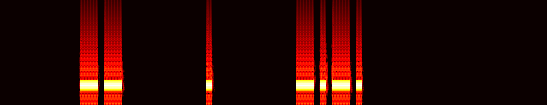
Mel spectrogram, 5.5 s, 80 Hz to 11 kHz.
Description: Morse code, heard as a keyed tone, about 20 wpm, spaced as for 8 wpm, 700 Hz. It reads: MEC
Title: 152 Lesson 25e - Letter p - Three Characters 20wpm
